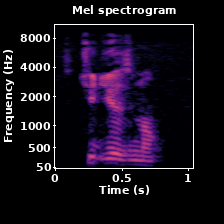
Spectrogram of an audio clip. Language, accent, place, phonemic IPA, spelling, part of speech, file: French, France, Lyon, /sty.djøz.mɑ̃/, studieusement, adverb, LL-Q150 (fra)-studieusement.wav
- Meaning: studiously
